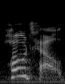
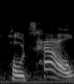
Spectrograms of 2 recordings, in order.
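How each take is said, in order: First: The stress is on the first syllable. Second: The stress is on the second syllable. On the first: The speaker calls it wrong. "so many learners say hotel because that's how it is in their language because it's a similar word with a different stress pattern" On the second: The speaker calls it right. "with the stress on the second syllable"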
